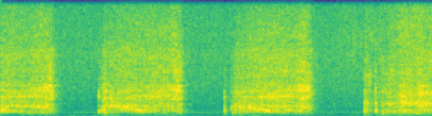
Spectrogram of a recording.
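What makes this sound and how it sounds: Fingertips and nails scratch the lid of a closed, hollow printed cardboard gift box, then hands grip its sides. Four dry, raspy scratching bursts sit mostly in the midrange with little low end, each separated by a short quiet gap.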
